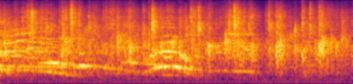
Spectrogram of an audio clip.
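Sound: audience applause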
